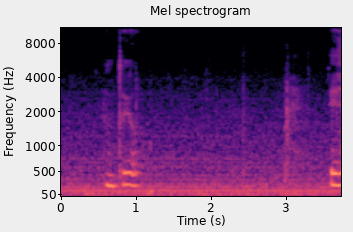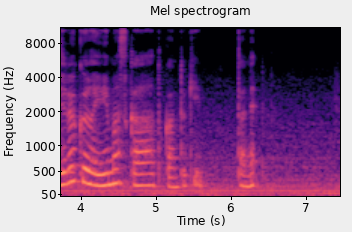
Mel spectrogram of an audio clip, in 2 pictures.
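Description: A young woman speaks softly and brightly close to a microphone.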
